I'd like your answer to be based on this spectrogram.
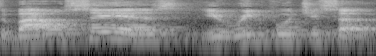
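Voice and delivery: ordinary talk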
